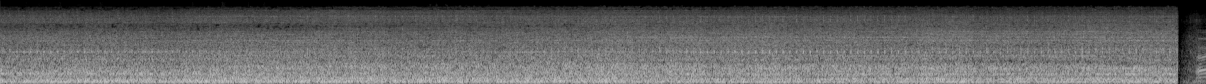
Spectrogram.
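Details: 1997 Land Rover Defender 90 engine idling warmed to operating temperature during the automatic transmission fluid refill after a filter service. Even, constant low rumble with no knocks, misses or surging; healthy engine.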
